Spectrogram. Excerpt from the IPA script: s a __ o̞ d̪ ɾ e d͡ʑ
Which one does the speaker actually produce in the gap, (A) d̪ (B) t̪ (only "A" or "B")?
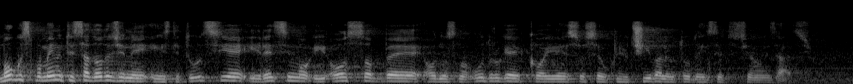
A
